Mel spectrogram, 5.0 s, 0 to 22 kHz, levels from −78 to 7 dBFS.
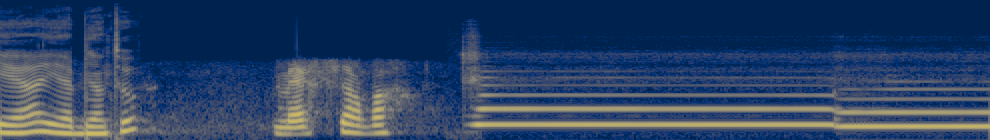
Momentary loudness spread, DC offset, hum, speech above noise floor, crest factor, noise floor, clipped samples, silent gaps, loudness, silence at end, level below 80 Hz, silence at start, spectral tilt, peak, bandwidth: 6 LU; under 0.1%; none; 32 dB; 16 dB; -46 dBFS; under 0.1%; none; -16 LUFS; 0 s; -54 dBFS; 0 s; -6.5 dB/octave; 0 dBFS; 14 kHz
